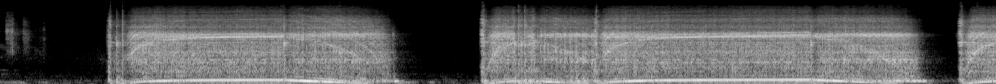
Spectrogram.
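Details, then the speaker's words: 2.7 kW starter motor from a 2005 Toyota Prado 2.7 L petrol, bench-tested with battery leads and terminal 50 energised. Two clean spin-ups rise to a steady high whine and wind down evenly: normal starter operation. "hasta este punto podemos comprobar que el funcionamiento de nuestro motor de arranque es el correcto"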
